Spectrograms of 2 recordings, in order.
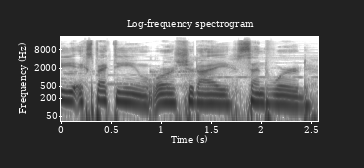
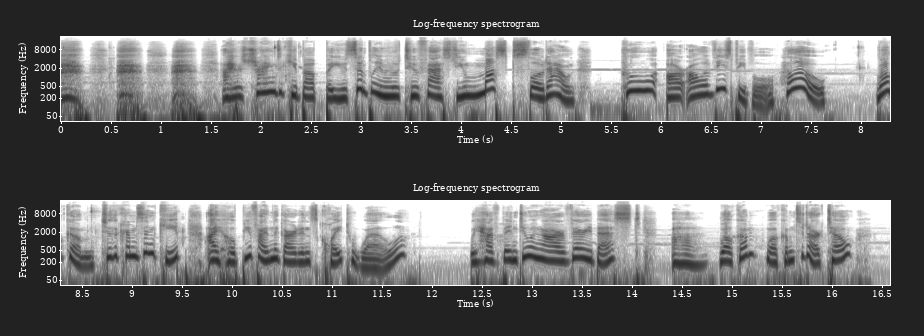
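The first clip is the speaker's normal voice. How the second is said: out-of-breath put-on goblin woman voice; 9 semitones higher than usual. Voicing a goblin woman who ran to catch up: out of breath goblin woman. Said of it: "out of breath".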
